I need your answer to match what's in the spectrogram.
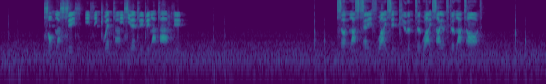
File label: Spanish accent in Clock testing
